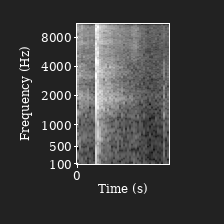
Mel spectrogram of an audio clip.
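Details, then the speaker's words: Partial knee replacement on a right knee: a single sharp metallic surgical mallet strike impacting the femoral component, with one Z retractor in place. "Again, I don't use a lot of retraction because I want to be nice to the skin edges for healing, so usually I'm just using one Z retractor throughout the entire case. Impact the femur."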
